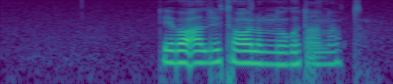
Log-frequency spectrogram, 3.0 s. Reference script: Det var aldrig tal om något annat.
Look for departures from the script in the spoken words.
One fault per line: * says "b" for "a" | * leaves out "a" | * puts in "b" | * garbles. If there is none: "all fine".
all fine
